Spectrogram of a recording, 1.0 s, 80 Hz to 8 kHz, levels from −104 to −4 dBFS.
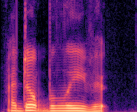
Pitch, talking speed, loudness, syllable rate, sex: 175 Hz, 235 wpm, -16 LUFS, 7.8 syllables/s, female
